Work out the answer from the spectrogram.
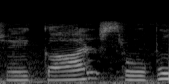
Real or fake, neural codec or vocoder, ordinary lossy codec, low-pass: fake; codec, 16 kHz, 16 kbps, FreqCodec, larger model; none; none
